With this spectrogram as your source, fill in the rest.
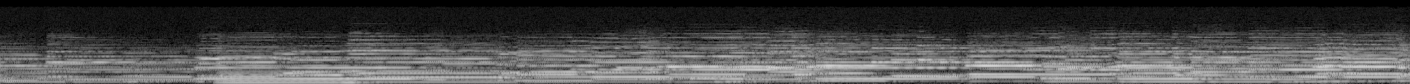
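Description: Low bit depth without dither runs through the whole clip, from start to finish. The audio was likely reduced to about 7 bits by plain rounding, with no dither added first, so the rounding error tracks the waveform instead of forming a steady hiss. The result is a grainy, rasping distortion sitting roughly 30 dB below the sound, which thickens and shifts as the sound changes and grows most gritty where the level falls low.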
